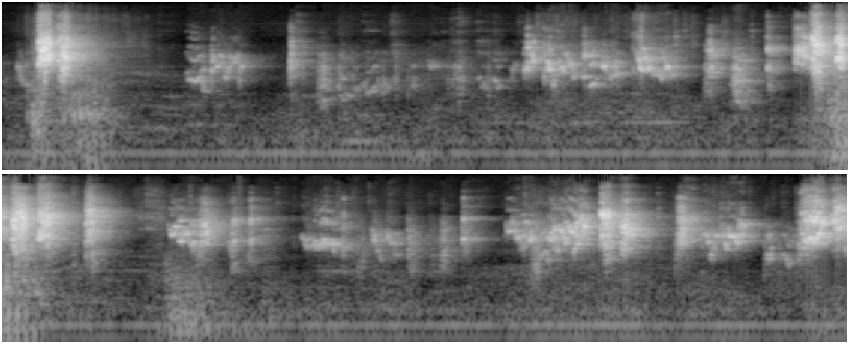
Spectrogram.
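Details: Tame budgerigars chatter in loud bursts of harsh, noisy squawks mixed with rapid warbled chirps, irregularly spaced, while a constant low hum runs underneath.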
